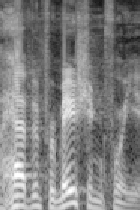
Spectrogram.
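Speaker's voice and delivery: put-on villain voice. Voicing the Shadow Lord offering information: Shadow Lord voice. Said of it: "that's the Shadow Lord voice".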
